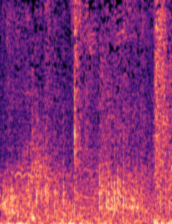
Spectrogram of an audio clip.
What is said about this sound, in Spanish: Nos vemos, si dejan de pegar tiros, claro.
